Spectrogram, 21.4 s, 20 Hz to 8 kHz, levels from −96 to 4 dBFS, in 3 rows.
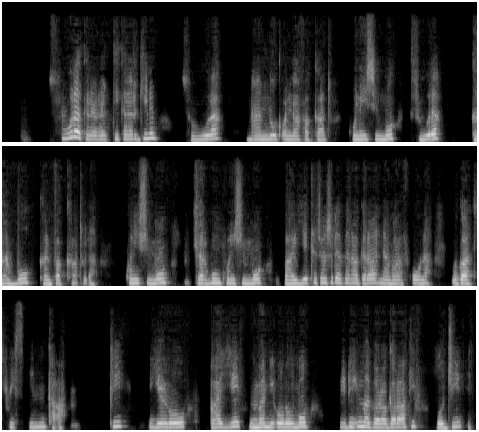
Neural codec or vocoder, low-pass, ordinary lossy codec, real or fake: codec, 16 kHz, 1.1 kbps, Voila-Tokenizer; 7.2 kHz; MP3, 64 kbps; fake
